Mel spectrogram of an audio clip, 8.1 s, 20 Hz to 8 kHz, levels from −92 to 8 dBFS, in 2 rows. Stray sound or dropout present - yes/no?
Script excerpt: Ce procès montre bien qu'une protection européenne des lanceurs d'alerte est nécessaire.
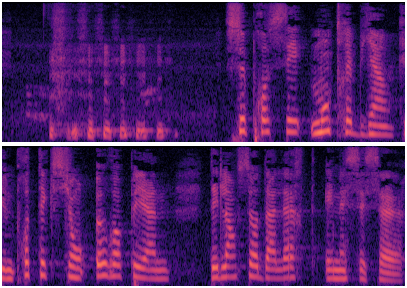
yes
